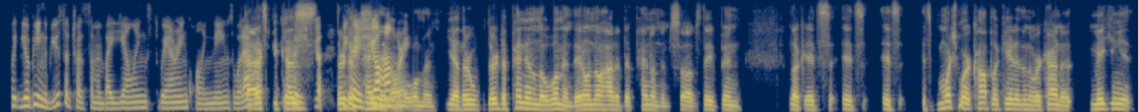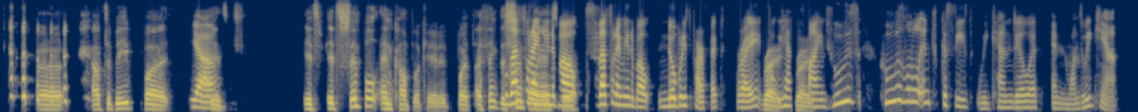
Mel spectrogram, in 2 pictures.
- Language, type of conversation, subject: English, unstructured, How do life experiences shape the way we view romantic relationships?
- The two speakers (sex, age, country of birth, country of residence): female, 50-54, United States, United States; male, 35-39, United States, United States
- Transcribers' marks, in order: laugh; horn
